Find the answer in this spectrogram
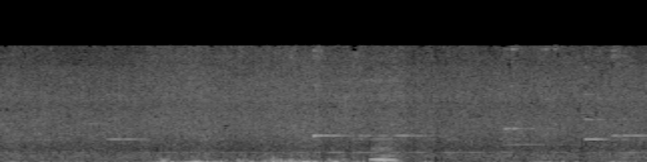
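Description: Wind buffeting the microphone in gusts: a low rumble starting about a second in and dying away after a second and a half. A few faint high ringing tones sound through it.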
